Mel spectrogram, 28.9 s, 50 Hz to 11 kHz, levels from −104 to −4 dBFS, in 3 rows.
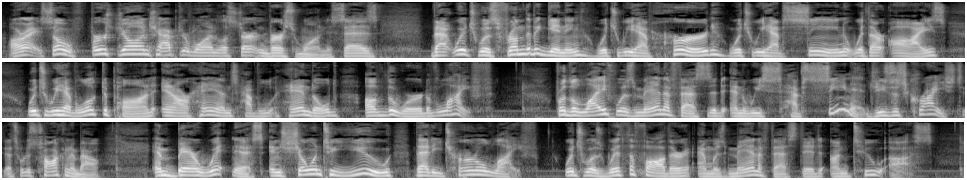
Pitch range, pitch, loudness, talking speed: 130-180 Hz, 150 Hz, -20 LUFS, 170 wpm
